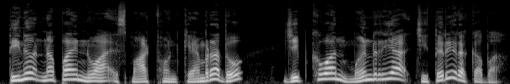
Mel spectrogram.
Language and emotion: Santali, surprised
